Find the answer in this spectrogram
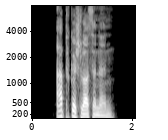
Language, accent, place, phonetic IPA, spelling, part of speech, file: German, Germany, Berlin, [ˈapɡəˌʃlɔsənən], abgeschlossenen, adjective, De-abgeschlossenen.ogg
- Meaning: inflection of abgeschlossen: 1. strong genitive masculine/neuter singular 2. weak/mixed genitive/dative all-gender singular 3. strong/weak/mixed accusative masculine singular 4. strong dative plural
